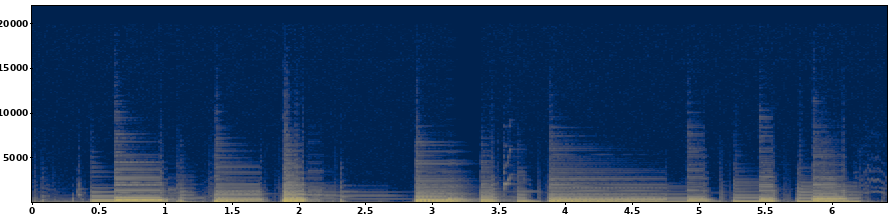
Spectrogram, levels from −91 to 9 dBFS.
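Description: At 1.01–1.11 s and again at 3.12–3.36 s, lost LE Audio frames leave gaps that the decoder covers by repeating the last spectrum with scrambled phase. In the music, the first event spreads about 80 ms of short dropouts across 100 ms, the longest about 50 ms, and turns held tones into a brief noisy smear. The second gap is 240 ms long and fades gradually toward silence. On a spectrogram, sharp harmonic lines blur into diffuse noise bands, and the waveform's envelope sags and then decays.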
